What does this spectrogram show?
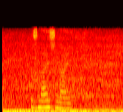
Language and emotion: Russian, neutral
